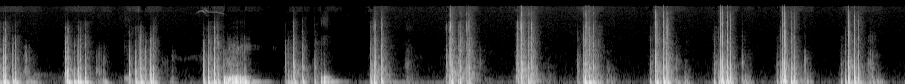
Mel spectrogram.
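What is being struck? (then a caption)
Hardcover notebook with board cover. Fingertips tap the solid board cover of a dark brown hardcover notebook held in both hands, and the notebook is then tilted toward the microphone. The result is a series of dull, low thumps with very short decay, arriving at an uneven pace with brief silences between bursts.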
